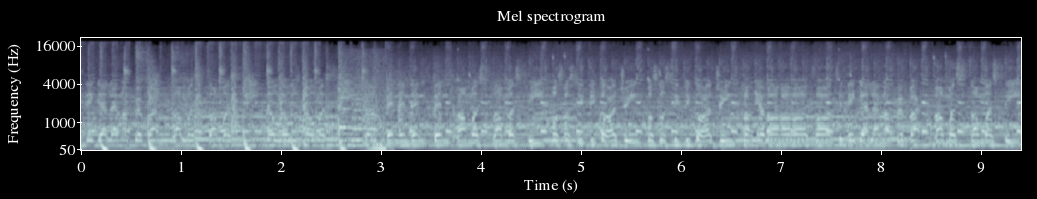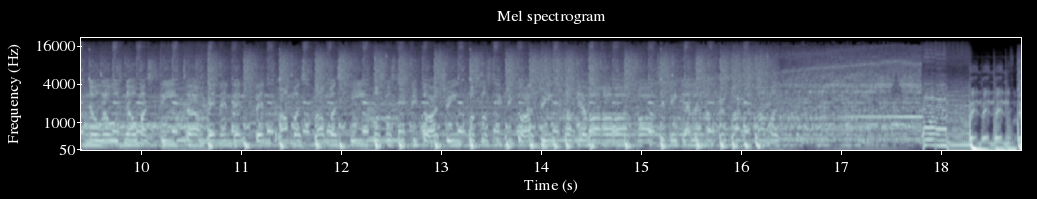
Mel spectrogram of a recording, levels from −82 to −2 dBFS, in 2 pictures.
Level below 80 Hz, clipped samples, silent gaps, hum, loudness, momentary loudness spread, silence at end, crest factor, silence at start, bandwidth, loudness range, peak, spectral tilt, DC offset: -30 dBFS; under 0.1%; none; none; -15 LUFS; 2 LU; 0 s; 14 dB; 0 s; 19.5 kHz; 1 LU; 0 dBFS; -4 dB/octave; under 0.1%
